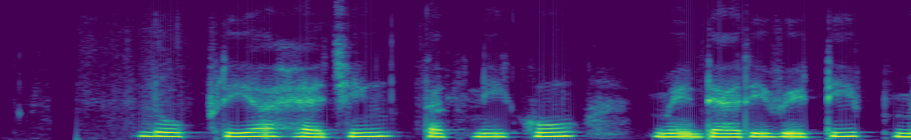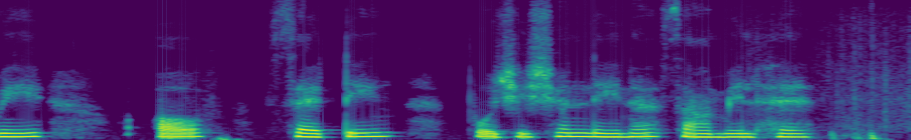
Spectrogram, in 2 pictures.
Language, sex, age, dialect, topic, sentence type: Hindi, female, 51-55, Garhwali, banking, statement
